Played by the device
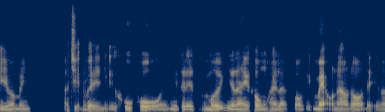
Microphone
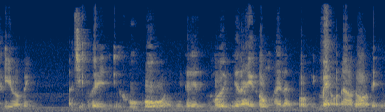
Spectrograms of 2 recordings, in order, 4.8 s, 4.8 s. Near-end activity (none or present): none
